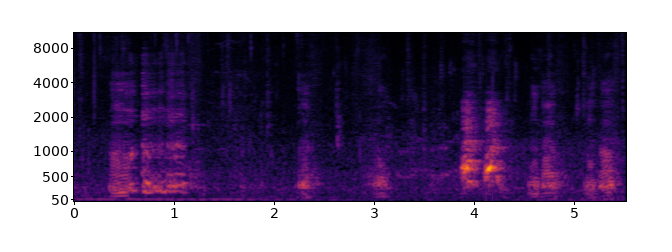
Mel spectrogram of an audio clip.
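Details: Little pigs in China making a drawn-out harmonic squeal, then scattered short grunts and two sharp, loud squeaks with a few softer grunts after.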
